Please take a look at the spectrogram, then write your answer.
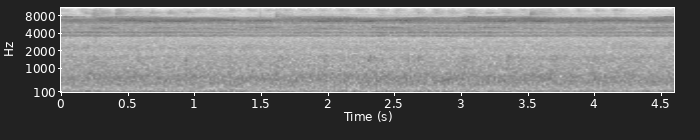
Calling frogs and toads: Iporanga white-lipped frog (Leptodactylus notoaktites)
9:15pm

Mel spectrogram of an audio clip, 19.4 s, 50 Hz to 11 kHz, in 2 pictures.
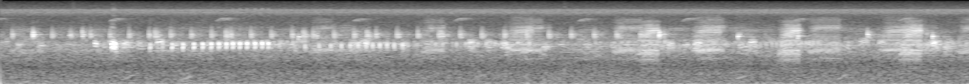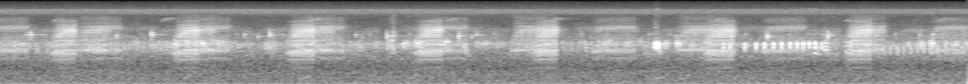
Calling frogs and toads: Leptodactylus latrans, Bischoff's tree frog (Boana bischoffi), Scinax perereca, Cochran's lime tree frog (Sphaenorhynchus surdus)
10:30pm

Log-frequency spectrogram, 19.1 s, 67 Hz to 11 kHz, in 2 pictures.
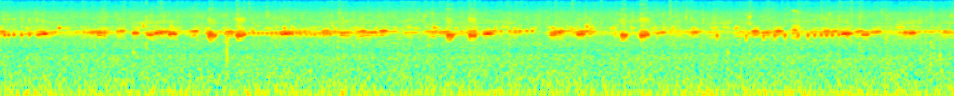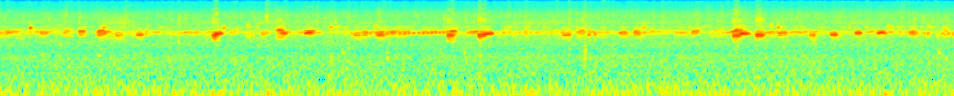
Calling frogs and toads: Bischoff's tree frog (Boana bischoffi)
3:15am

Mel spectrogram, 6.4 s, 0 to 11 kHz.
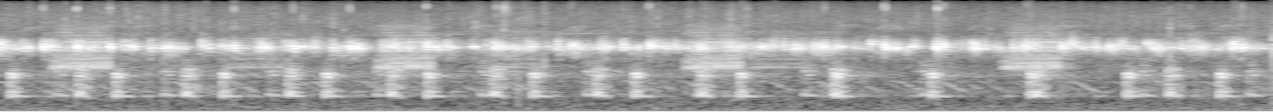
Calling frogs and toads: Scinax perereca, blacksmith tree frog (Boana faber), Physalaemus cuvieri, Cochran's lime tree frog (Sphaenorhynchus surdus), two-colored oval frog (Elachistocleis bicolor)
7:00pm

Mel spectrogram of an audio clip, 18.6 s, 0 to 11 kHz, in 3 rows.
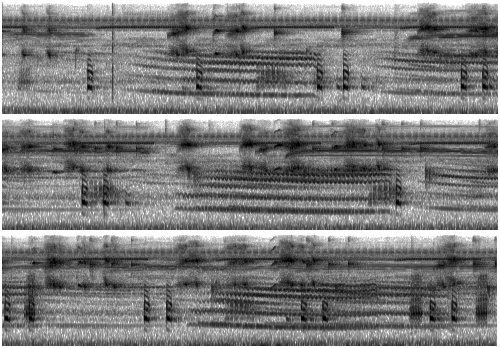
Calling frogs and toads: Elachistocleis matogrosso, menwig frog (Physalaemus albonotatus), lesser tree frog (Dendropsophus minutus), dwarf tree frog (Dendropsophus nanus), Cuyaba dwarf frog (Physalaemus nattereri), waxy monkey tree frog (Phyllomedusa sauvagii), Scinax fuscovarius
8:00pm

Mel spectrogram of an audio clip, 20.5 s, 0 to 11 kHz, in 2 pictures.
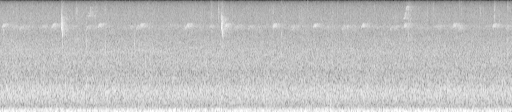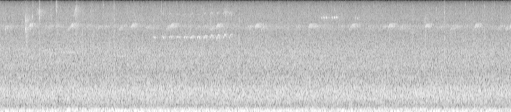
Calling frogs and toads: none
6:30pm

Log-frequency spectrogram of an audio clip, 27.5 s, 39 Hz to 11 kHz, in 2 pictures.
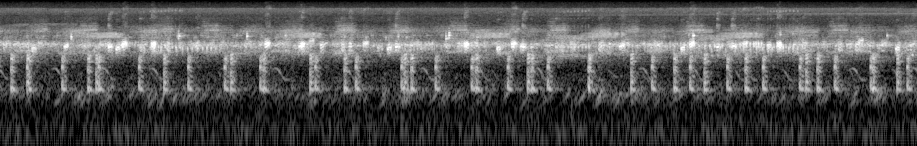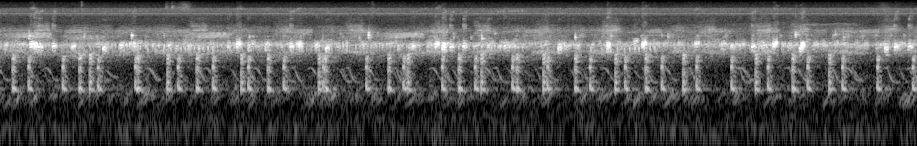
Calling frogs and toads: Dendropsophus nahdereri, blacksmith tree frog (Boana faber), Physalaemus cuvieri, Scinax perereca, Leptodactylus latrans, Cochran's lime tree frog (Sphaenorhynchus surdus), Bischoff's tree frog (Boana bischoffi)
10:30pm

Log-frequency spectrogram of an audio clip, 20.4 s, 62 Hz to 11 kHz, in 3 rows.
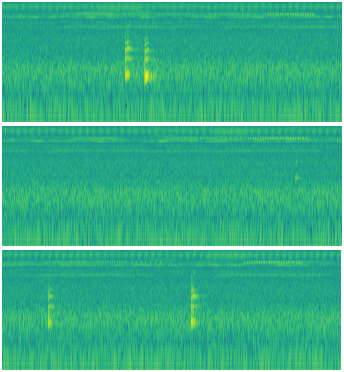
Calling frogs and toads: blacksmith tree frog (Boana faber), white-edged tree frog (Boana albomarginata)
2:30am

